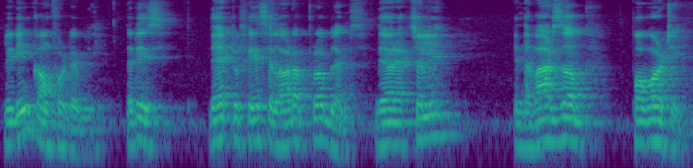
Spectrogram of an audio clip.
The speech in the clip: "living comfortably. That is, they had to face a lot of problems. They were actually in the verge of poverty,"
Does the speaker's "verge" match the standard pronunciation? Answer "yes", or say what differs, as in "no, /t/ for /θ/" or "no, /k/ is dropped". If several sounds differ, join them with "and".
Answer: no, /z/ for /dʒ/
